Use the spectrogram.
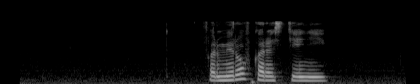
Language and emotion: Russian, neutral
